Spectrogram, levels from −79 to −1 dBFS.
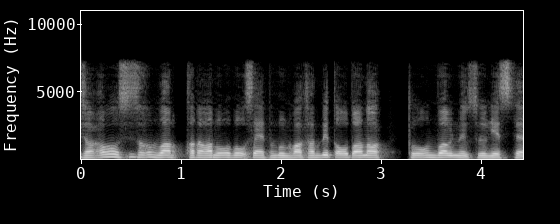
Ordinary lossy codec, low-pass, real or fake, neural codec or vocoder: none; 7.2 kHz; fake; codec, 16 kHz, 0.5 kbps, FreqCodec, larger model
